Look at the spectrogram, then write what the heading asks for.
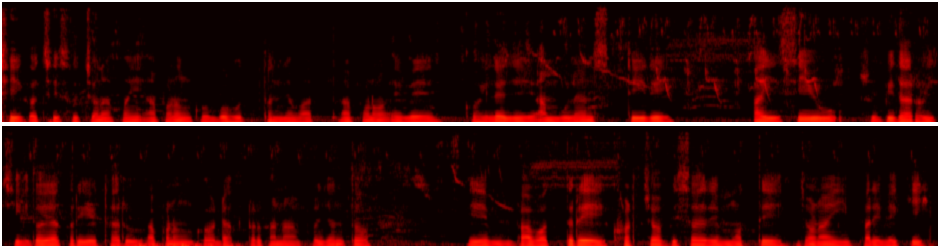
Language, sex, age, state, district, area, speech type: Odia, male, 18-30, Odisha, Nuapada, urban, read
